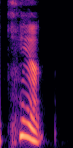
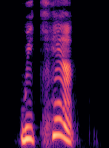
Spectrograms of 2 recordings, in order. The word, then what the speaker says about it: can't: Note que o T desse can't é pronunciado de forma muito sutil. Repete. We can't. We can't. É como se você posicionasse a língua, mas não chegasse a completar o som.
